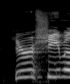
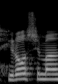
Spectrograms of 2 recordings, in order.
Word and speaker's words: Hiroshima: Hiroshima is English. Hiroshima is the Japanese pronunciation. Hiroshima.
